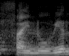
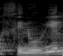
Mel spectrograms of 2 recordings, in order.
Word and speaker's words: synovial: कुछ लोग सिनोवियल joint को साइनोवियल जॉइंट भी पढ़ते हैं। वैसे जो करेक्ट प्रोनाउंसिएशन है दोस्तों वो सिनोवियल ही है। लेकिन अगर आप साइनोवियल पढ़ लेते हैं तो इसमें आपको कोई प्रॉब्लम नहीं होने वाली है। दोनों ही एक्सेप्टेबल है।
